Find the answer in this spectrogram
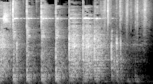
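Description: Stone pestle pounding in a stone mortar, a quick run of repeated knocks, cracking open cardamom pods.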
